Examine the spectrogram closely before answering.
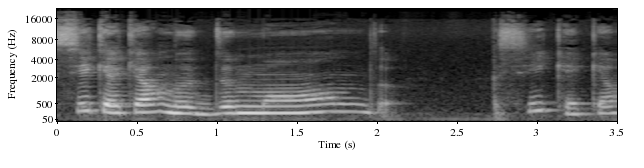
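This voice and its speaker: This woman's voice has a dark, mellow tone, medium pitch and ordinary pitch variation. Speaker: language learner. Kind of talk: casual recorded voice message monologue. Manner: halting, hesitant with many fillers.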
